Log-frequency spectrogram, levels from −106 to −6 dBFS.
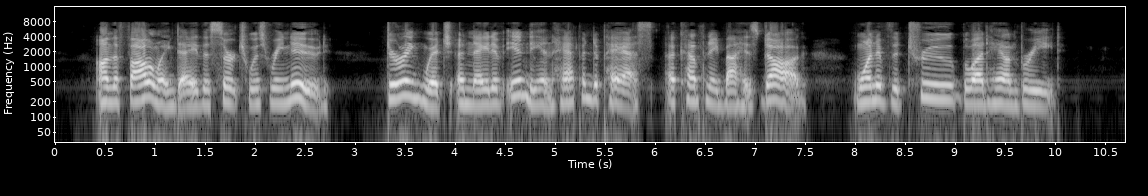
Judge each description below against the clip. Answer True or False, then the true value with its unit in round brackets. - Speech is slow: False (145 wpm)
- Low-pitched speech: False (195 Hz)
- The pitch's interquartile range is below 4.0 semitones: True (3.6 semitones)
